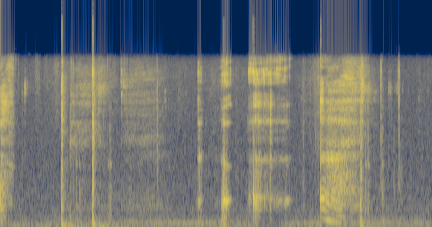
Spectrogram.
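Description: A wet burp from a person, a series of gurgling belches building up over several seconds, loud and close, with a longer rough burst near the end.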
